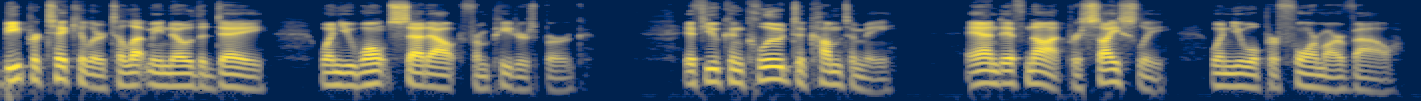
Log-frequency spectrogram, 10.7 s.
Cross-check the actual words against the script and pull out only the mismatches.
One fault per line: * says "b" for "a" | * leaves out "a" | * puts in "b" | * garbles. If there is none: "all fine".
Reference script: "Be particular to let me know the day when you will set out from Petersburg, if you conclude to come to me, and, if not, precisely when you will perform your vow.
* says "won't" for "will"
* says "our" for "your"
